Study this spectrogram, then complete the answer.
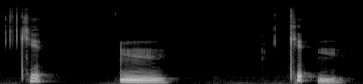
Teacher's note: When you make the stop T, the tongue is up, almost in the N position, so you don't have to change much.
